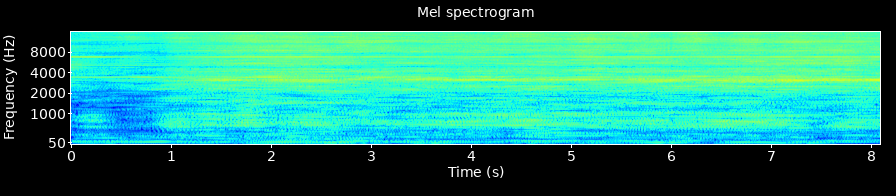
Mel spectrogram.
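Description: Brushed electric motor and gearbox of a Traxxas TRX-4 scale crawler whirring steadily as the truck creeps over rocks, starting about a second in. Steady background music runs underneath.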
